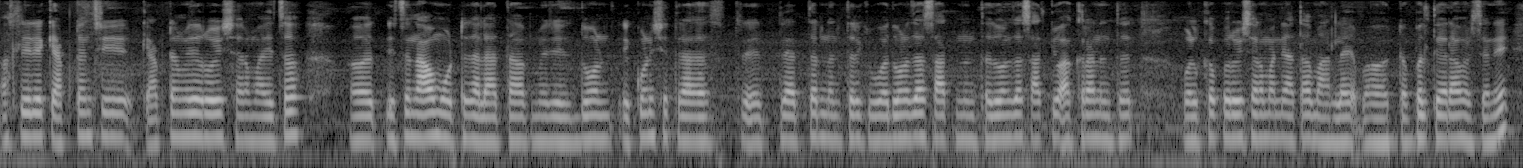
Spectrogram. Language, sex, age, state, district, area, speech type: Marathi, male, 18-30, Maharashtra, Ratnagiri, rural, spontaneous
